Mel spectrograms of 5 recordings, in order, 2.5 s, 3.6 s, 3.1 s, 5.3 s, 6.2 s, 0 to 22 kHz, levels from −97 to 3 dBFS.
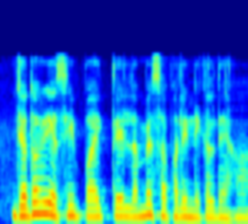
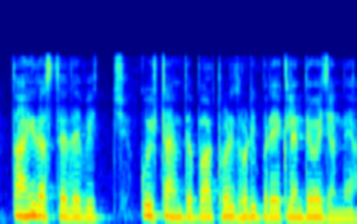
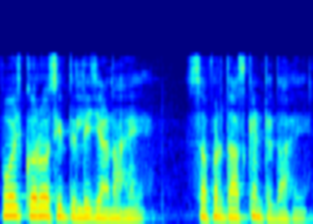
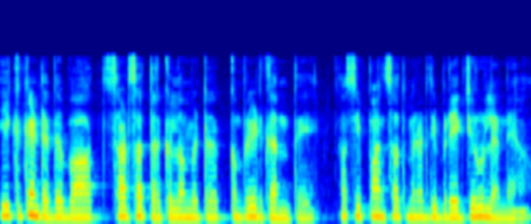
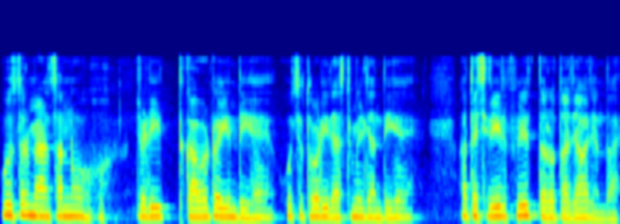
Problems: constant background noise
